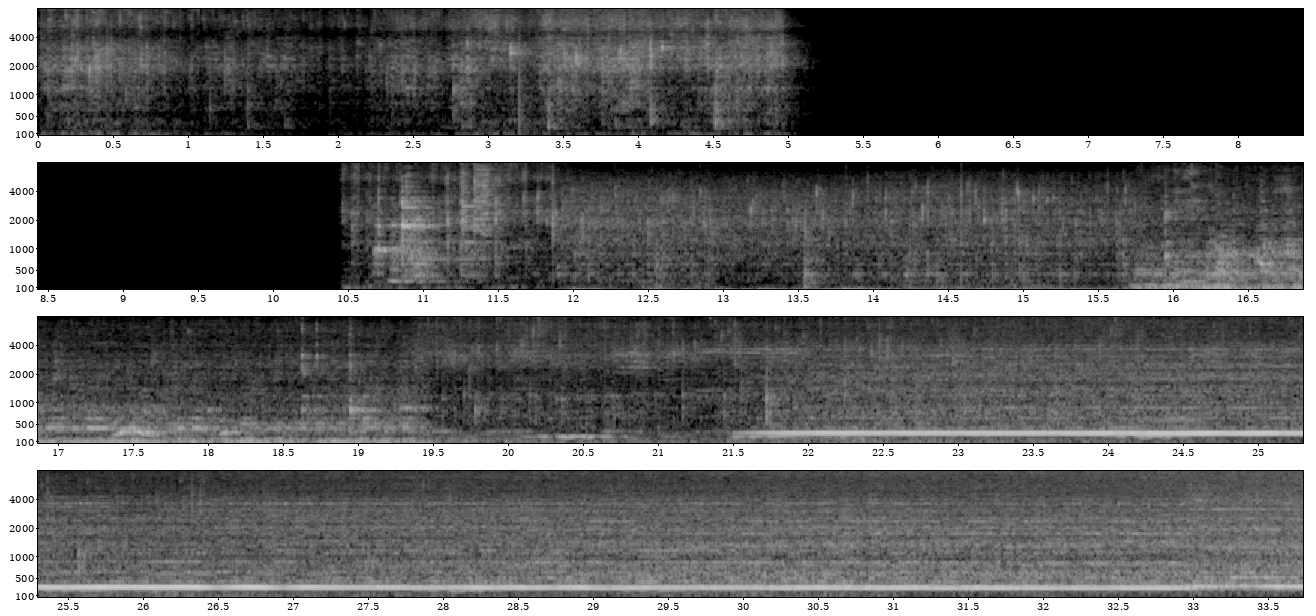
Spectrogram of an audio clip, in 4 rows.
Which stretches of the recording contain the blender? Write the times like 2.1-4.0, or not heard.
21.4-33.6.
